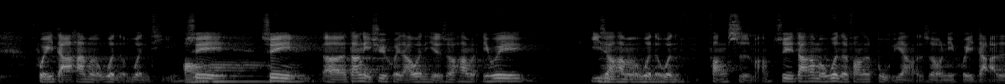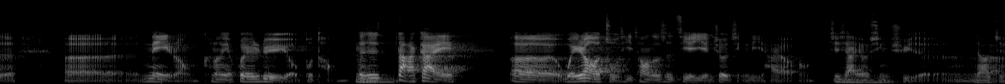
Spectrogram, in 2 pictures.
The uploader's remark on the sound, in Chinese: 可能有時候錄音的地點限制，後製處理如降噪音等後會降低一些聲音，造成部分聽眾的不便。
